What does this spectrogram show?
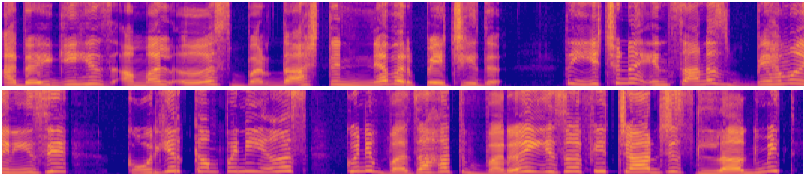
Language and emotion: Kashmiri, disgusted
